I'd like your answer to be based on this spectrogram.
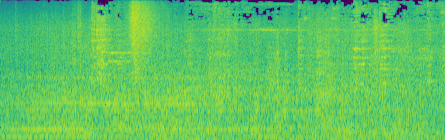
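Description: A short local freight train of four boxcars rolls along the railroad track, a steady loud rumble of wheels on rail with faint clickety-clack and a hint of squeal throughout, no voices.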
